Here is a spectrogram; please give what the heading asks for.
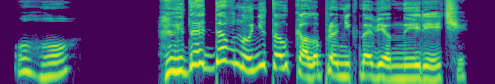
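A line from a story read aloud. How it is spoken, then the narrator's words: Awkward laugh. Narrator (Russian): Она неловко рассмеялась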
